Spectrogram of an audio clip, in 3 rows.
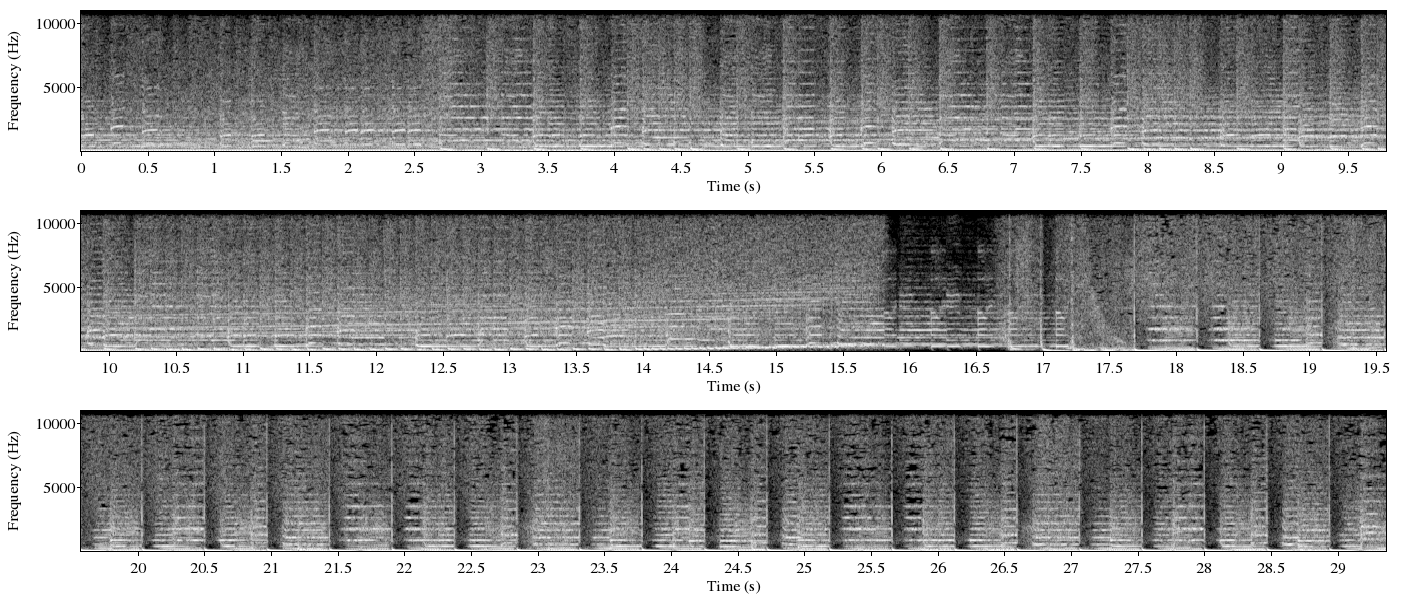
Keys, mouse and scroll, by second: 1.4 click, 1.8-2.2 scroll, 2.5 Escape, 3.3-4.8 typing, 5.1 Return, 5.9 click, 6.5 click, 7.3 click, 7.7 Return, 11.5-12.6 drag, 13.9 click, 14.3 scroll, 15.5 middle click, 16.2 middle click, 16.8 middle click, 17.7 click, 18.3 click, 18.9 scroll, 19.5-20.2 scroll, 20.2-21.0 scroll, 21.0 Escape, 24.5-25.6 drag, 25.9-27.0 drag, 27.1-28.3 drag, 28.4-29.3 drag.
